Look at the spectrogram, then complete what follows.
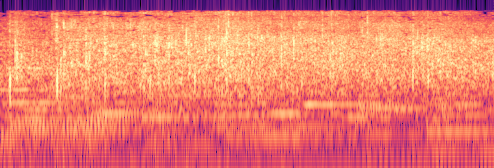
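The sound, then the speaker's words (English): An audience claps steadily for several seconds, a dense, fairly loud wash of overlapping hand claps with no pause, while faint sustained low tones hum underneath. “Are you clapping for me or clapping for him?”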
